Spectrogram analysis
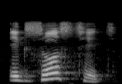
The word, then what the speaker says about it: exhausted: Il faut vraiment faire l'intonation sur la syllabe du milieu, l'avant-dernière en fait. Exhausted.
